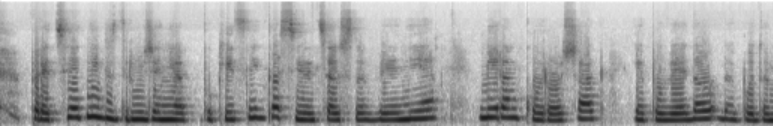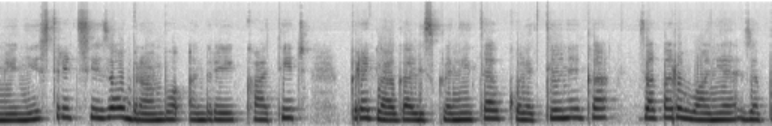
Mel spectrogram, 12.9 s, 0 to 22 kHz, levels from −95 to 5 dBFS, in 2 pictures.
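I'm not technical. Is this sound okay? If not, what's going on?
No. Two problems can be heard. The first is hard clipping, and it runs through the whole recording. The speech was recorded louder than the equipment could handle, so the loudest moments were cut off flat instead of being captured in full. That cutting adds a harsh, crackly fuzz. It only affects a small share of the sound, the peaks, but it comes back on every strong syllable.

The second is a call bitrate drop from 2.82 to 5.53 s, ending just before "da bodo ministrici za". The call's connection appeared to weaken, so the system sent the voice using much less data, staying at its lowest quality for about 2.6 s. During that stretch the speech sounds rougher, watery and dull, because fine detail and the crisp upper sounds were thrown away to save data. Quality returns once the connection recovers.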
